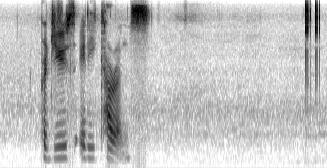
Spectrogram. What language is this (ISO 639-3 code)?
eng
